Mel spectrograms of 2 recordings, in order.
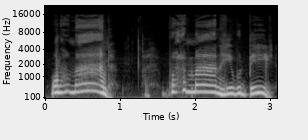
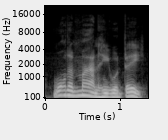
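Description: First: Very high put-on voice, gushing; hammed-up admiration. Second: Somewhat raised pitch, admiring; admiring exclamation. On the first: Vlogger imagining [name] alive, high mock gushing. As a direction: push it way up into a squeal of praise. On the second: Acted. Vlogger imagining [name] alive, admiring. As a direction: lift the voice a little in admiration.

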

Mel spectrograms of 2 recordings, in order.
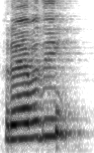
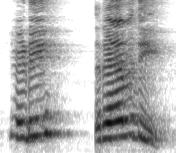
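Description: First: A sharp rising shout of Revathi; loud call. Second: Slow, long call with Revathi stretched and falling; drawn-out yell. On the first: Sachi calls for his absent wife, sharp rising shout. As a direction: call Revathi out across the house, pitch rising. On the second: Sachi keeps yelling for his wife, slow drawn-out call. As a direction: drag out എടി, Revathi as a long falling holler. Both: Retold or imitated. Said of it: "ഉറക്കെ കിടന്ന് അലറുകയാണ്".

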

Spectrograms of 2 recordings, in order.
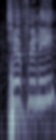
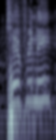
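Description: Both takes have the same delivery.

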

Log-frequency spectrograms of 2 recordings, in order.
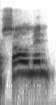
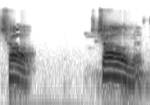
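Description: First: "Solomon" with a plain s at the front; s pronunciation. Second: "Chal, Solomon" as "Chal... Cholomon", ch first; ch pronunciation. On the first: Teacher giving the familiar name, s pronunciation. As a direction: say "Solomon" starting on s. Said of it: "And for Solomon". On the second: Teacher showing the proposed older name, ch pronunciation. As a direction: say "Solomon" with ch replacing the s. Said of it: "it'd be a C H". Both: Shown as a demonstration.

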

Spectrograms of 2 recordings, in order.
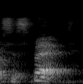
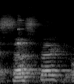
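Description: First: Suspect as the verb, stress on PECT. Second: Suspect as the noun, stress on SUS. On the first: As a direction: say suspect with the second syllable stressed, sus-PECT. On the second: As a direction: say suspect with the first syllable stressed, SUS-pect. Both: Shown as a demonstration. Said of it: "is that suspect or suspect".

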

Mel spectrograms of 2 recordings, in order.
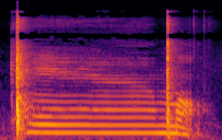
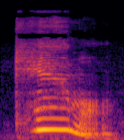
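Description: First: "Camel" stretched into CAAM, MUL; clapped-out syllables. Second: Said in the usual way. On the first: Shown as a demonstration. Teacher clapping out the syllables, "Camel" in two beats. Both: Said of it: "Let's clap out the syllables".

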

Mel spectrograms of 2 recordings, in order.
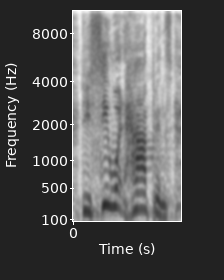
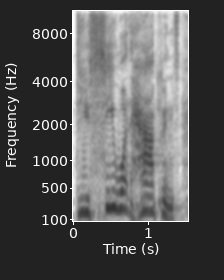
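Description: Both takes have the same delivery.

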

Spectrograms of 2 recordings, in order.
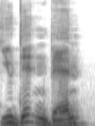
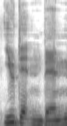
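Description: First: Brushing Ben off curtly; dismissive. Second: Waving off Ben a second time; a bored brush-off; dismissive. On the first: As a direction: dismiss him without a second thought. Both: Retold or imitated. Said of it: "very dismissive".

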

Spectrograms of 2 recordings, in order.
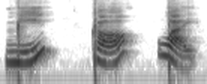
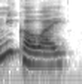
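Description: First: "Mi-ko-łaj" slow, in three separate beats; syllable by syllable. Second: Said in the usual way. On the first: Shown as a demonstration. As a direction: clap out "Mi-ko-łaj" with pauses between syllables. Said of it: "Wyklaszczmy sylaby". („Mi-ko-łaj” powoli, sylabami) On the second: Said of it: "Wyklaszczmy sylaby w wyrazie".

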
